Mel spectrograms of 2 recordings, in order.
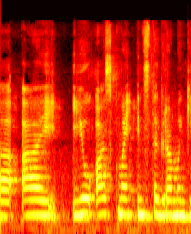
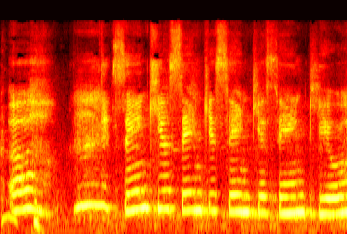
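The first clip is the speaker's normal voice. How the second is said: laughing thanks; 4 semitones higher, slower than usual. Real, not acted. Laughing after a viewer comment.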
